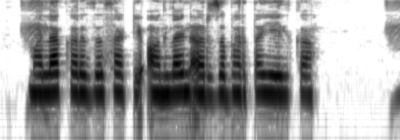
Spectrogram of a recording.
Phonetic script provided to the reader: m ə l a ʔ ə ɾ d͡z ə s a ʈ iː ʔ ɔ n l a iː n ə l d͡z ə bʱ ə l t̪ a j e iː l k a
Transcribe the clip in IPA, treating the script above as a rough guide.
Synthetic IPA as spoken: m ə l a k ə ɾ d͡z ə s a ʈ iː ʔ ɔ n l a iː n ə ɾ d͡z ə bʱ ə ɾ t̪ a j e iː l k a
